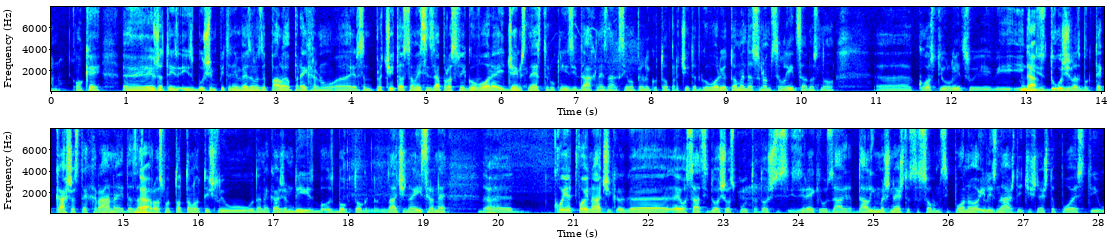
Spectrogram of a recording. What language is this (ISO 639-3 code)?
hrv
